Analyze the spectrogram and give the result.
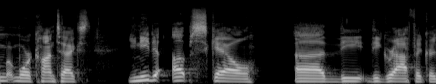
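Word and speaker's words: Upscayl: tools use a dedicated upscale soft software there's one that I've been using which is free and it's called upscale but it's spelled funny it's called it's it's spelled upsc a y l upsc a y l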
